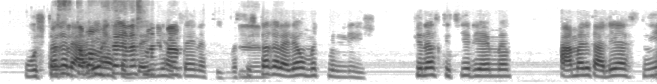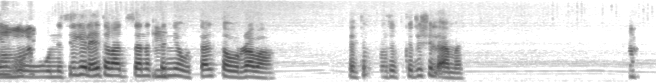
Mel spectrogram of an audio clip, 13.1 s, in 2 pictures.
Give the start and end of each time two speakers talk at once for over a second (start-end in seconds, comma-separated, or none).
0.5-1.7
